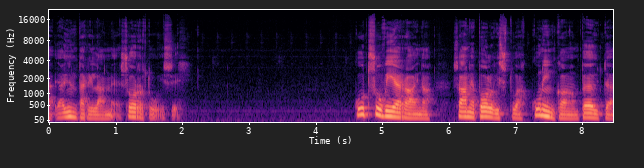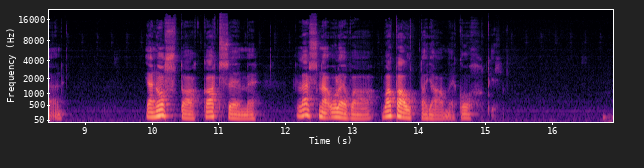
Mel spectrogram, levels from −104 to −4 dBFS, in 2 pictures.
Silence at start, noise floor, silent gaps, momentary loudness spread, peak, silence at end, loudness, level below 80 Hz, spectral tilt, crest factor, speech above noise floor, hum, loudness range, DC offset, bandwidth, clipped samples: 0 s; -73 dBFS; none; 15 LU; -12 dBFS; 2.1 s; -31 LUFS; -70 dBFS; -7 dB/octave; 20 dB; 43 dB; none; 9 LU; under 0.1%; 16.5 kHz; under 0.1%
